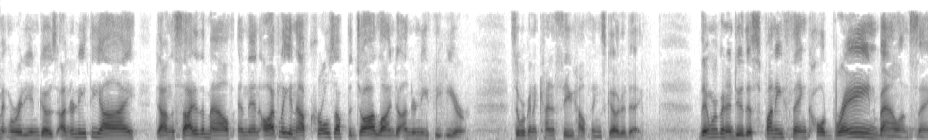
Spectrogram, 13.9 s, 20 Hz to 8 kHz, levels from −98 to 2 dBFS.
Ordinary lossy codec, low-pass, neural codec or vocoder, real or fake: MP3, 48 kbps; 7.2 kHz; none; real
